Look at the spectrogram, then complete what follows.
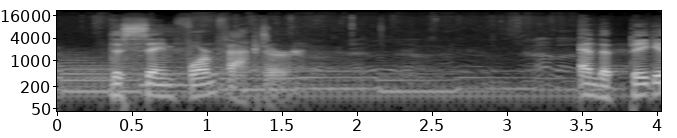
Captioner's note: snow pattering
